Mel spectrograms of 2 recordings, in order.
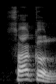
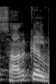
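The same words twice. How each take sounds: First: সার্কেল without its R, "sakol"; silent R. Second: সার্কেল with the R sounded, "sarkel"; old pronunciation with R. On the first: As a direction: drop the middle R in সার্কেল. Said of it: "আরের উচ্চারণ হবে না". (সার্কেল, মাঝের র ছাড়া "সাকল") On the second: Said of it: "এটাকে আমরা সার্কেল বলতাম". (সার্কেল, মাঝের র উচ্চারণ করে) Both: Shown as a demonstration.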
